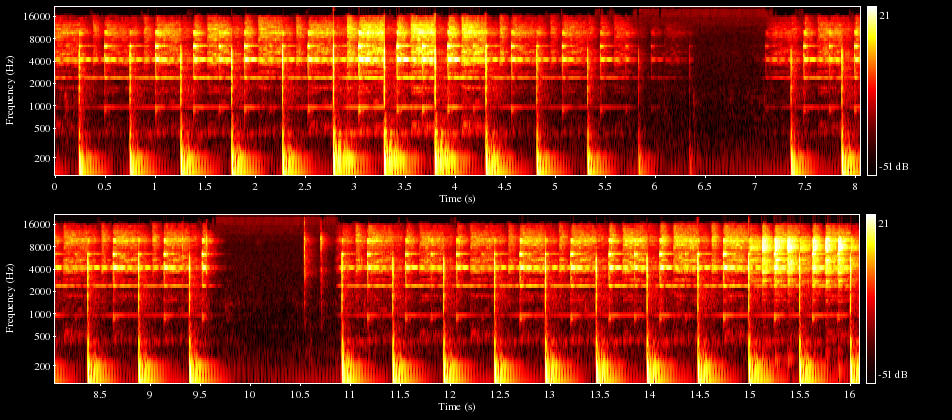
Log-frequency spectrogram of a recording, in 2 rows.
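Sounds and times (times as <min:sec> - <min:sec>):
hi-hat ticks: 0:00.0 - 0:06.4, 0:10.6 - 0:16.0
music with kick drum: 0:00.0 - 0:06.5, 0:07.2 - 0:09.8, 0:10.9 - 0:16.0.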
